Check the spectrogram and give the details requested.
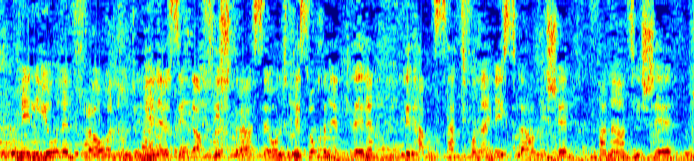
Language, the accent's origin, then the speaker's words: German; Iran; German is a second language; Also wir kommen aus dem Iran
